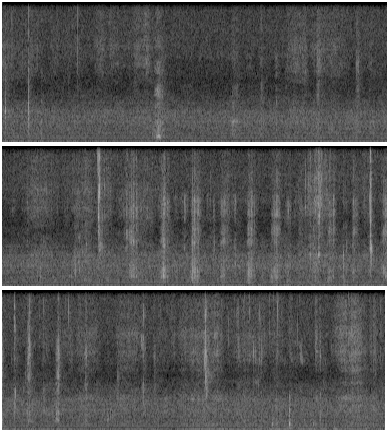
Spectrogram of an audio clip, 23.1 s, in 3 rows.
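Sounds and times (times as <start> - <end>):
low hum: 0.0 - 23.0
close chewing of noodles: 8.2 - 23.0.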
